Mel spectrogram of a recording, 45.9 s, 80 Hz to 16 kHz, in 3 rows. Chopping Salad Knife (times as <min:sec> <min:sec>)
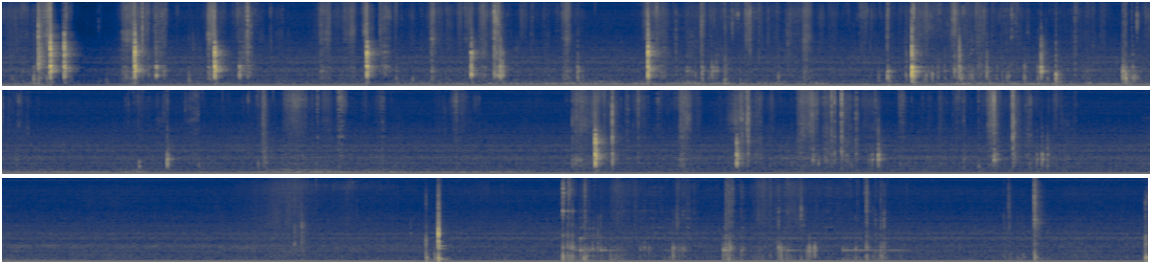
0:01.6 0:03.4, 0:04.6 0:06.7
